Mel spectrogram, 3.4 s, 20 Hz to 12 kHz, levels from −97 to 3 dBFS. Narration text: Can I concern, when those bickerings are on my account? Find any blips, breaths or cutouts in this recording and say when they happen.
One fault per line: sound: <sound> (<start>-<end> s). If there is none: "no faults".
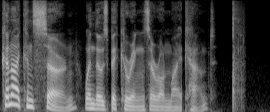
sound: tap (2.9-3.1 s)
